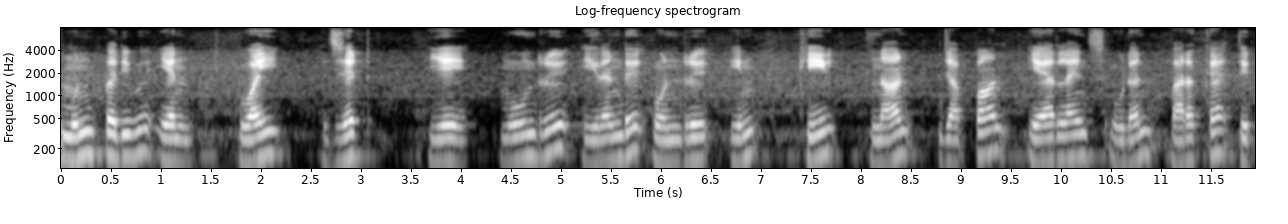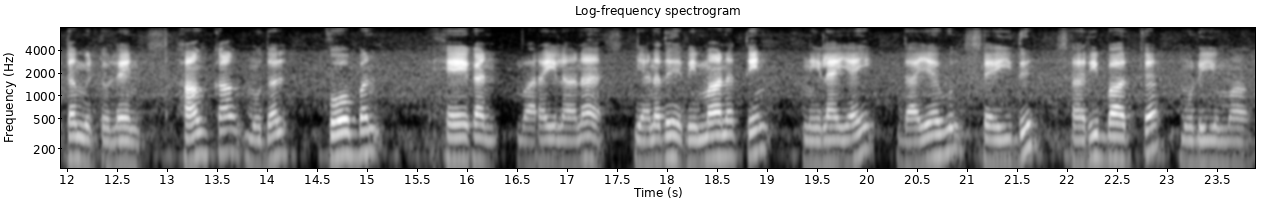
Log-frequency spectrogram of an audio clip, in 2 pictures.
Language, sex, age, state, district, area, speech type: Tamil, male, 18-30, Tamil Nadu, Madurai, urban, read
